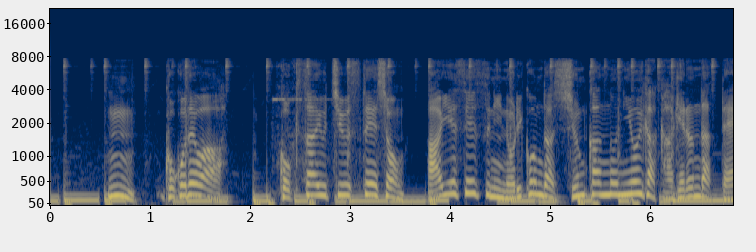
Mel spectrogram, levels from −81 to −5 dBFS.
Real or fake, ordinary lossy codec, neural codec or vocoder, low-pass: real; none; none; none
